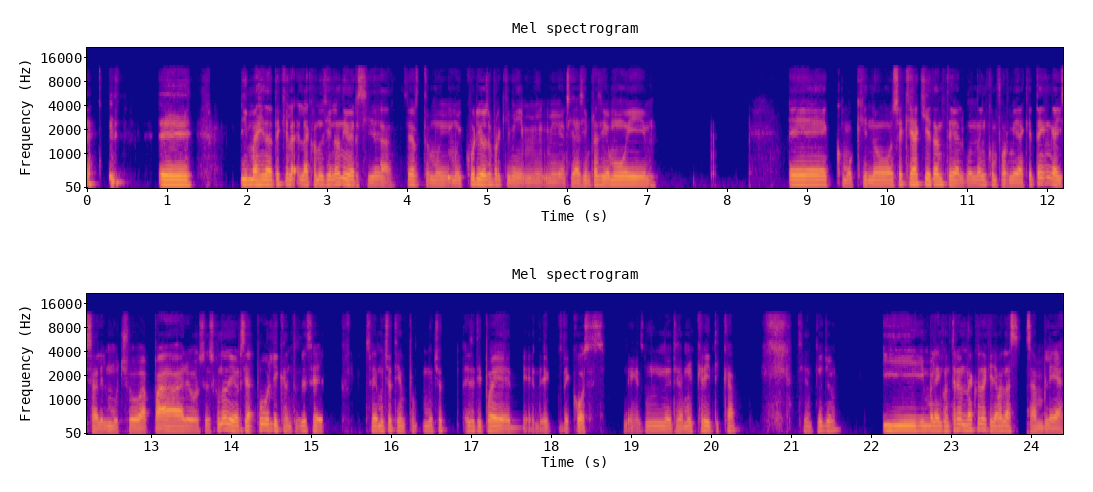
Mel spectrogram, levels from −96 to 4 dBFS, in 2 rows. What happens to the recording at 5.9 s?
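A burst of packet loss hits the speech from 5.83 to 5.92 s: a short run of packets never arrived in time, so the receiver had nothing real to play. It stretched the last sound it had for about 57 ms, fading it down, which comes out as a brief held buzz or dying hiss. Playback then picks up again, but roughly 60 ms of the original speech is simply gone.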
